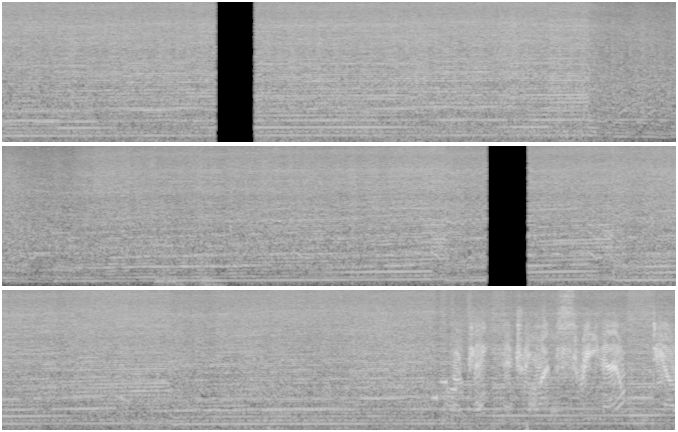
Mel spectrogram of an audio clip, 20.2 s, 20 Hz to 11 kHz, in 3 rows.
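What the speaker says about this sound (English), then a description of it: "look at that engine power and drag" Formula 1 car engines from the F1 2019 racing game roar steadily throughout, with sustained high-pitched revving, gear changes and a brief dip as the cars slow, while a commentator talks over the racing.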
